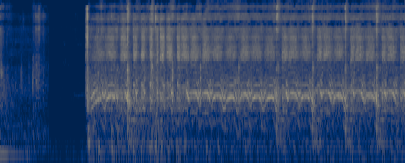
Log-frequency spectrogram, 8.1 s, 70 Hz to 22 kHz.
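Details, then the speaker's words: Previously seized Ford 4000 diesel tractor cranking at about three compressions a second, steady and uneven, never firing; fuel reaches the filters, pump and injector inlets, injector 2 loose; owner suspects fuel not yet reaching cylinders. "I think it's just the fuel just isn't getting through the pump yet through the injectors. I've got fuel at the injector inlet point. I just don't have it in the cylinders enough yet."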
